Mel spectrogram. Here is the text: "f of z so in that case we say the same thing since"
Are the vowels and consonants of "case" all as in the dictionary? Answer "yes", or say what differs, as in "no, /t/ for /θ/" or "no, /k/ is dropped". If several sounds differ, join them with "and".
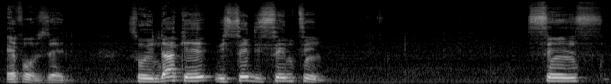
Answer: yes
